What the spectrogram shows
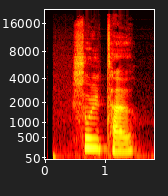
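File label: "shoulder", Australian English; PictureDictionary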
